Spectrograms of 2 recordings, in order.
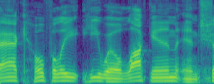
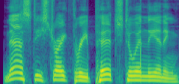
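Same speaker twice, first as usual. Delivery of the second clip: ordinary talk, nothing marked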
